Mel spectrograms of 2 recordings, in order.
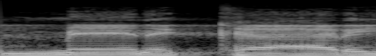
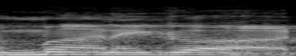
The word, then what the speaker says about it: manicotti: It's not manicotti, you moron. It's a manigot. It's pronounced a manigot.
